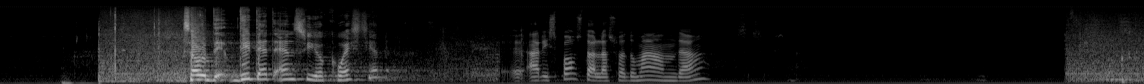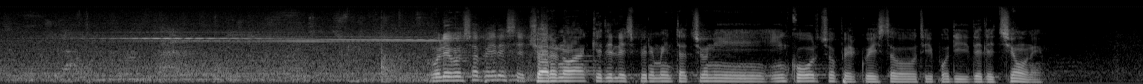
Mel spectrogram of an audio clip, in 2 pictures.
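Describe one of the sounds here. An elderly woman speaks calmly into a microphone in a large hall.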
